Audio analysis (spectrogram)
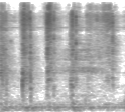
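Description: Tarot cards are shuffled by hand in short, quiet riffling bursts, about four soft papery flutters in under two seconds, close and without voices.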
